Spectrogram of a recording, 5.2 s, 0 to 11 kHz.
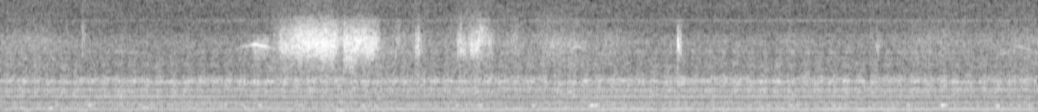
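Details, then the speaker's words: RCA Victor 94BT1 radio during final alignment, tuned near 600 kc with a signal generator, 76 V on the B+ supply, original speaker connected: only a steady low buzzing hum, no 1000 Hz test tone, cause unknown. "we should be hearing a thousand Hertz Tony coming out I don't quite understand why we're not hearing the tone"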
